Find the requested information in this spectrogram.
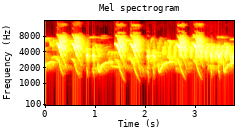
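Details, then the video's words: A songbird (cemblek kristal eropa) in rapid "nembak" song pours out a fast, unbroken, high-pitched warble of sharp chirps, rising and falling sweeps and scratchy trills, with no other sounds. "Cemblek kristal eropa suara nembak nembak"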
